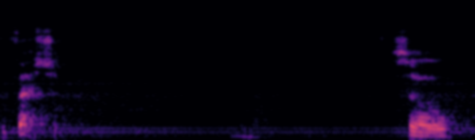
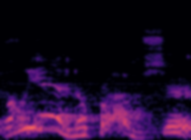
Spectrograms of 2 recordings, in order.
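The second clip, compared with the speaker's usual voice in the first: high, light easygoing voice; breezy celebrity; 4 dB louder than usual. Retold or imitated. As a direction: toss it off like it's nothing. Imitating Charlie's breezy answer.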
